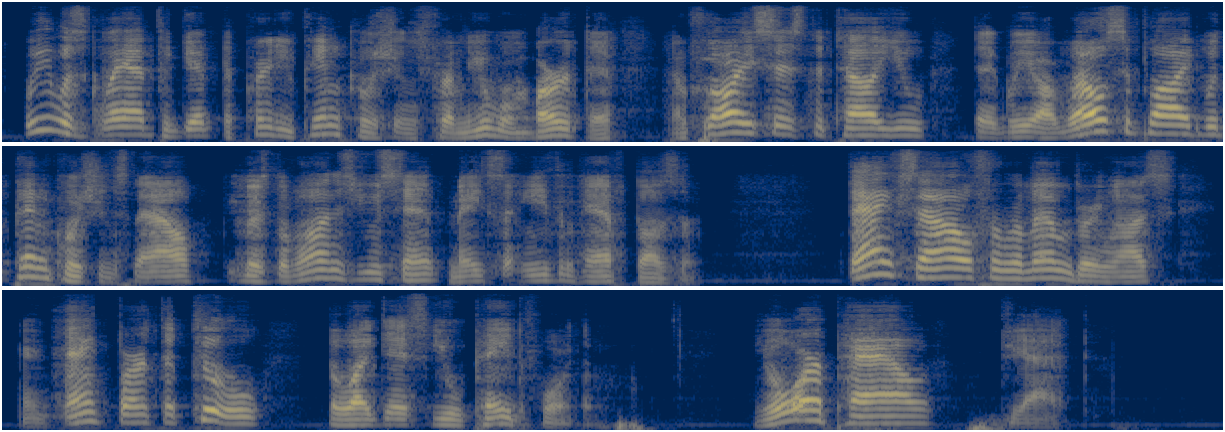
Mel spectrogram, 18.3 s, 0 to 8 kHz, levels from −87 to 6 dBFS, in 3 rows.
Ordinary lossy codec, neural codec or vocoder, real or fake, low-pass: AAC, 32 kbps; codec, 24 kHz, 1 kbps, SNAC; fake; 7.2 kHz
